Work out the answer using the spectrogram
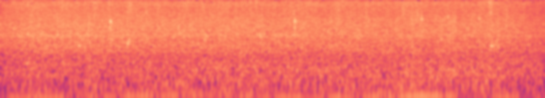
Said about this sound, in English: He was quite pleased when he looked out the window and saw large drops of rain splashing in the pond.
